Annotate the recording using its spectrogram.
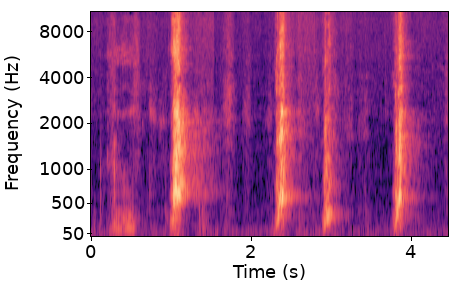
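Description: A corgi barking sharply four times, down at a toy that has fallen off the couch, after a short, quieter low sound about a third of a second in.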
